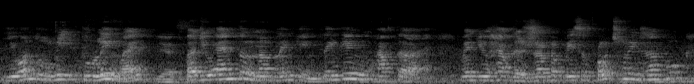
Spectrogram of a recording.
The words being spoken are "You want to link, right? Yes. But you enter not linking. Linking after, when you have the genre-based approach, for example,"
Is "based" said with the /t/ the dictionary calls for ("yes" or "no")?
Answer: no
